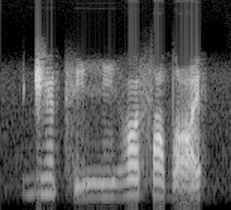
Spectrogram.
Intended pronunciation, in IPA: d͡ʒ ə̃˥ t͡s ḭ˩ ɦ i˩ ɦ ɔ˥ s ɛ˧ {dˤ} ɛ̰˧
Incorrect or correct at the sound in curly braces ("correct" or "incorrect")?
correct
